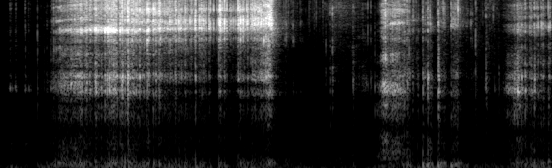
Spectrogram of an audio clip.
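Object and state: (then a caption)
Bar of soap being shaved with a blade. A utility knife blade is drawn across a solid oval bar of blue soap held in one hand, shaving and carving it into flakes that drop onto a pile of soap shavings. A long, bright, raspy scrape is followed by quieter, shorter scraping strokes.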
